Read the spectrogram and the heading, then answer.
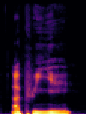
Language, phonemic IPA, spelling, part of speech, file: French, /a.pɥi.je/, appuyer, verb, Fr-appuyer.ogg
- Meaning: 1. to press, push 2. to rest 3. to support, to back 4. to lean 5. to depend, to rely 6. to put up with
